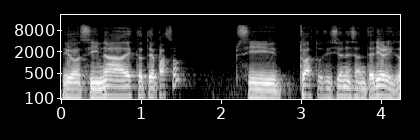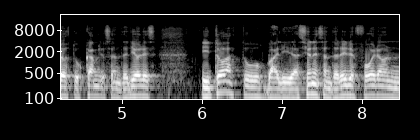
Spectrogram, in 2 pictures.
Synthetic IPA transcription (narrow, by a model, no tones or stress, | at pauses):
d̪ḭɣo̞sinaðaðest̪o̞t̪epaso̞ | sit̪o̞ðast̪usisjo̞ne̞s̬ant̪e̞ɾjo̞ɾesit̪ost̪uskambjo̞sant̪e̞ɾjo̞ɾes | it̪o̞ðast̪uzβaliðasjo̞ne̞sant̪e̞ɾjo̞ɾe̞sfwe̞ɾo̞n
